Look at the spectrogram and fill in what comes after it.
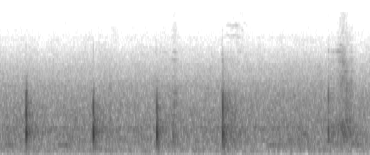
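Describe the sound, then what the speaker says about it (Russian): A kitchen knife cuts blue oyster mushrooms on a board in five crisp, evenly spaced chops about two-thirds of a second apart, faint and close, with quiet room tone between strokes. "свой нож и нарежу их"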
